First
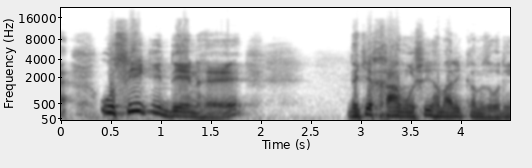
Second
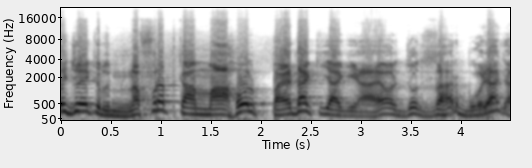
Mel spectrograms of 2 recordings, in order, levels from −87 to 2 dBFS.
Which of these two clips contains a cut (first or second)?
first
